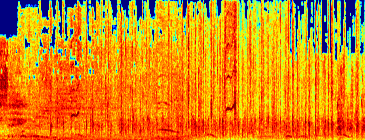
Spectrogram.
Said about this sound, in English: Oh yeah, we're clapping and everything.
